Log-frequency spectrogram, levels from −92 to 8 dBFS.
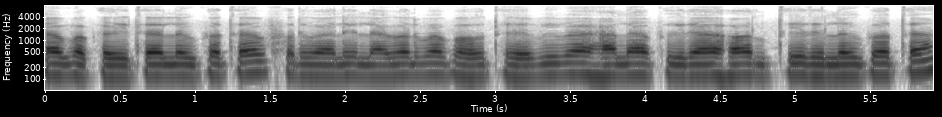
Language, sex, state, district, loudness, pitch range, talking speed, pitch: Bhojpuri, male, Bihar, Muzaffarpur, -16 LUFS, 120-130 Hz, 140 wpm, 125 Hz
